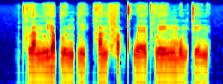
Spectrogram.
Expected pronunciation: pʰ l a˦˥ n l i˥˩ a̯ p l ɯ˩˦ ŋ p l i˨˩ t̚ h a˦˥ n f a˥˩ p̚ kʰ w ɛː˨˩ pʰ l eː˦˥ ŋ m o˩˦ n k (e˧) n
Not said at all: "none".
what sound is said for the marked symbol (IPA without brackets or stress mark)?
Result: e˧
